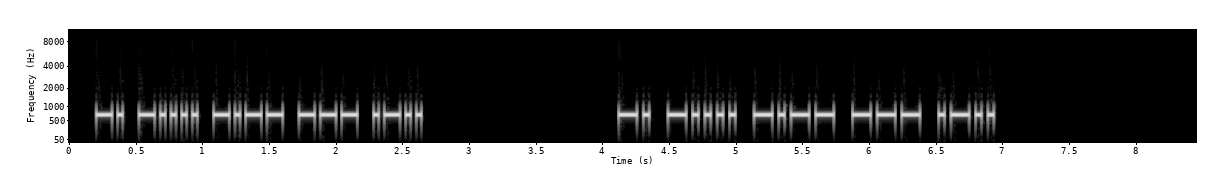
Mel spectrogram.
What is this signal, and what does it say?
Morse code, heard as a keyed tone, about 29 wpm, 700 Hz. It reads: N6YOL N6YOL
